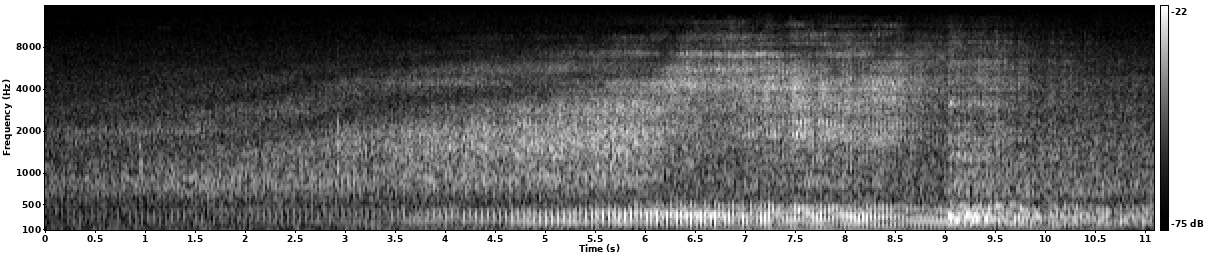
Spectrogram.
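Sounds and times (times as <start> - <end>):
model plane engine running: 4.7 - 11.0.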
